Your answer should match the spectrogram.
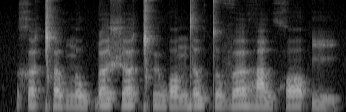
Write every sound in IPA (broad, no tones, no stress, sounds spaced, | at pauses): x œ ǀʰ œ w n o w ɓ œ ʃ œ ǀʰ ʉ w ɔ n d ə w t ʊ v œ ɦ a w x ɔ ʔ i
